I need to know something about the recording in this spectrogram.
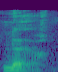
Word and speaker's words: leur: Qual é a pronúncia desse leur? Como se você estivesse falando da hora. Que oração? Quelle heure est-il? Leur.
